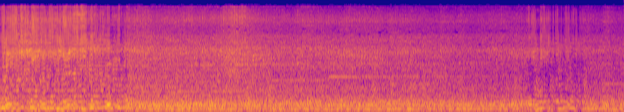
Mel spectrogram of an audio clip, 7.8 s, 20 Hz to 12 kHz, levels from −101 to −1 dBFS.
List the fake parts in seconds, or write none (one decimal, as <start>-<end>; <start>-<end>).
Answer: 0.0-1.6; 6.6-7.3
